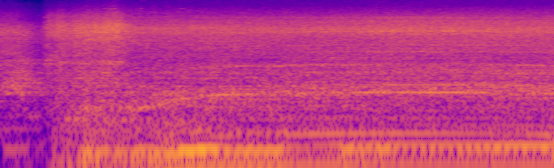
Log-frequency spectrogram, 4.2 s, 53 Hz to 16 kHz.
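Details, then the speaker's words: 1993 Ford Mustang Foxbody 2.3 Lima four-cylinder, after new fuel injectors fitted to cure an idle tick that remained after a lifter replacement: it catches quickly and settles into a steady low idle with no ticking; normal start-up and idle. "Hey, it almost sounds like a regular car. This is great. I'm happy with that."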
